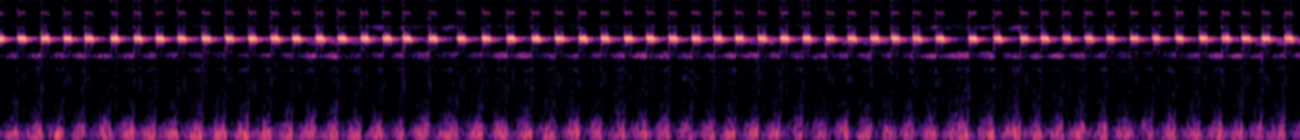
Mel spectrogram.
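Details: Crickets from the wild chirping without pause: a high, ringing pulse repeated evenly about three times a second, each pulse short and bright, over a faint low rumble.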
